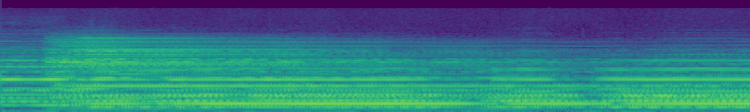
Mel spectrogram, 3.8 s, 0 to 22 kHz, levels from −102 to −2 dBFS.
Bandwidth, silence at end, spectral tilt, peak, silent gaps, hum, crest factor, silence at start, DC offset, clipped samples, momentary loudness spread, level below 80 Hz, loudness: 7.6 kHz; 0 s; -5.5 dB/octave; -10 dBFS; none; none; 12 dB; 0 s; under 0.1%; under 0.1%; 5 LU; -52 dBFS; -23 LUFS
